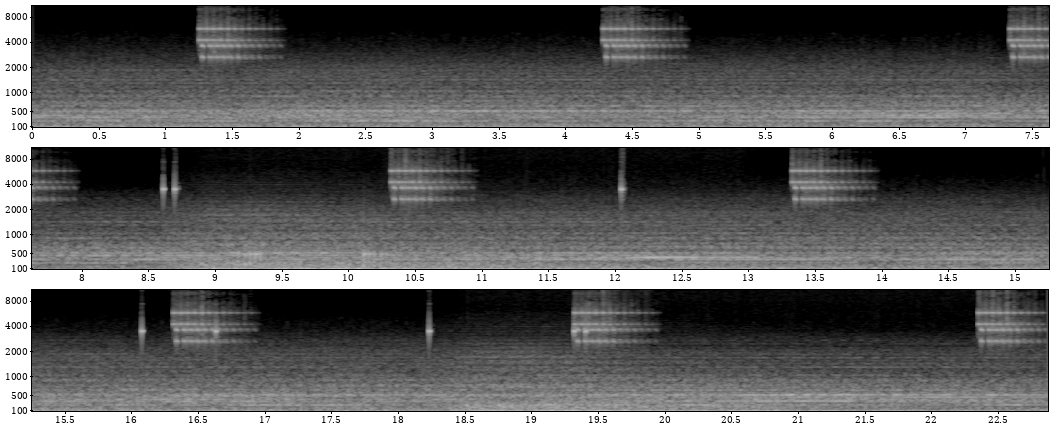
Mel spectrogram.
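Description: A submarine's engine hums low and steadily, swelling louder at times.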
